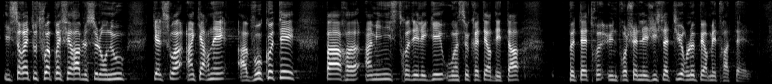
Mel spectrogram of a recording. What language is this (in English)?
French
